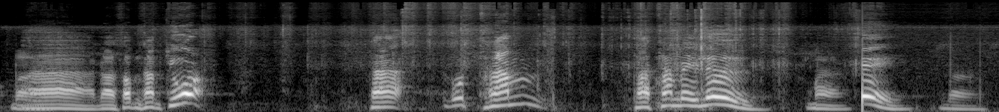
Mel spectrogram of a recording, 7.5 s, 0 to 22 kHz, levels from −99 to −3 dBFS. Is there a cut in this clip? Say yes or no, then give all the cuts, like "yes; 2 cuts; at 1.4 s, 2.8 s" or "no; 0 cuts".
yes; 1 cut; at 6.5 s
